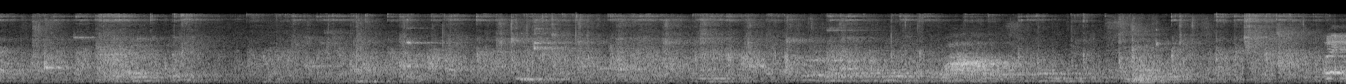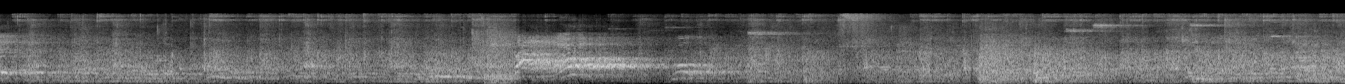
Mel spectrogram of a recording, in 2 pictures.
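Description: A table tennis ball clicks back and forth off paddles and a table in a large echoing hall.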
